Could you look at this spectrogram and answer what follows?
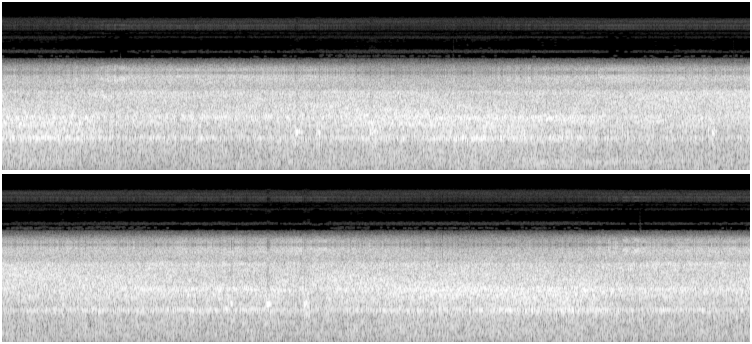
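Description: Steady rush of wind over a mirror-stalk-mounted camera on a Buell motorcycle at road speed, with the engine running underneath. The level holds even throughout.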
